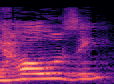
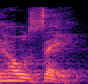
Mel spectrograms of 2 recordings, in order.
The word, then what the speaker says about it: Hosea: Some people say Hosea, Hosea, but I say Jose.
